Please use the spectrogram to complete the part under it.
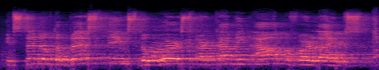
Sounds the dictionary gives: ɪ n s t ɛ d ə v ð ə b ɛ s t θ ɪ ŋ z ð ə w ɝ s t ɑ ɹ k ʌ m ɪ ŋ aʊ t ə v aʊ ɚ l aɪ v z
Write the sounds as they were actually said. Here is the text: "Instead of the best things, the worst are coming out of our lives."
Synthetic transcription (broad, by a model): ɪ n s t ɛ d ə v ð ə b ɛ s t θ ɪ ŋ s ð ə w ɝ s t ɑ ɹ k ʌ m ɪ ŋ aʊ t ə v aʊ ɚ l aɪ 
